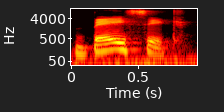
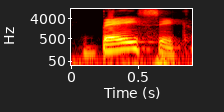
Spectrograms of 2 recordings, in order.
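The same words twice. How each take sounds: First: "basic" said the French way, stress at the end; wrong French basic. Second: "basic" stressed on the first syllable, BAY-sic; English basic. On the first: (basic prononcé à la française) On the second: (basic avec l'accent sur la première syllabe) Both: Shown as a demonstration. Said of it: "Accent tonique sur la première syllabe".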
